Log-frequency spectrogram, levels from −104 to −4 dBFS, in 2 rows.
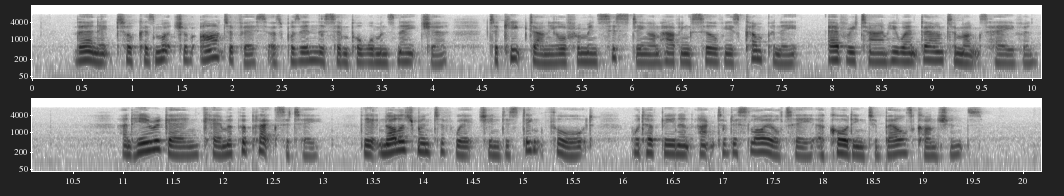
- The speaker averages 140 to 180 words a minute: Yes, average, 160 wpm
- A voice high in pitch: No, medium, 165 Hz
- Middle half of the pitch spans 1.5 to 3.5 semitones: Yes, average, 3.2 semitones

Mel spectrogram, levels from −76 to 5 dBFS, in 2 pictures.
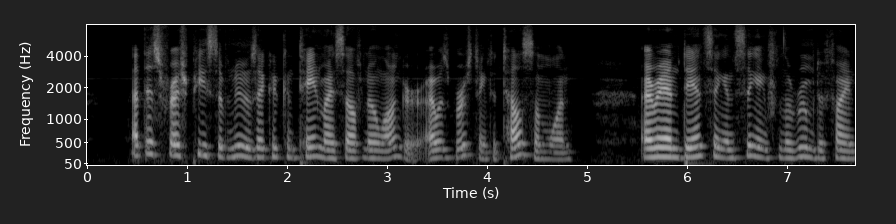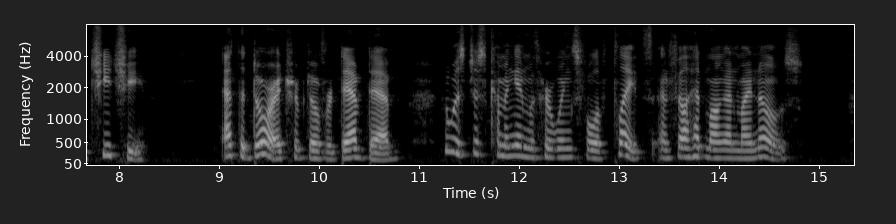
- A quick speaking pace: Yes, fast, 220 wpm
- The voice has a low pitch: No, medium, 185 Hz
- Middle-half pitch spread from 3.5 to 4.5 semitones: Yes, average, 3.8 semitones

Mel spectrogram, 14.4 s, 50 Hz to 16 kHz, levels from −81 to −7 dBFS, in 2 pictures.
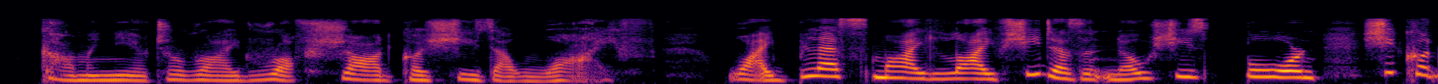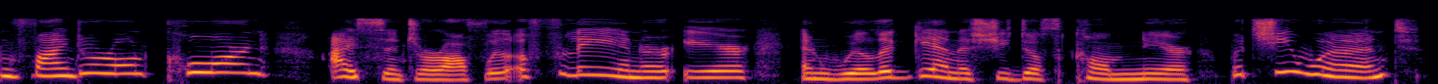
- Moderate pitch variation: No, wide, 7.8 semitones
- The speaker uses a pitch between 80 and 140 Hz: No, high, 220 Hz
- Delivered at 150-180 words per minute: No, average, 190 wpm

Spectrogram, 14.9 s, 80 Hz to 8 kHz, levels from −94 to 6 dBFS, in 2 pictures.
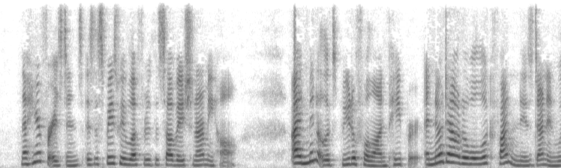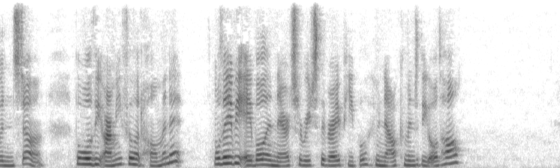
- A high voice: Yes, high, 245 Hz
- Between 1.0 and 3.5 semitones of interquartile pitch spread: No, average, 4.5 semitones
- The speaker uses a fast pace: Yes, fast, 255 wpm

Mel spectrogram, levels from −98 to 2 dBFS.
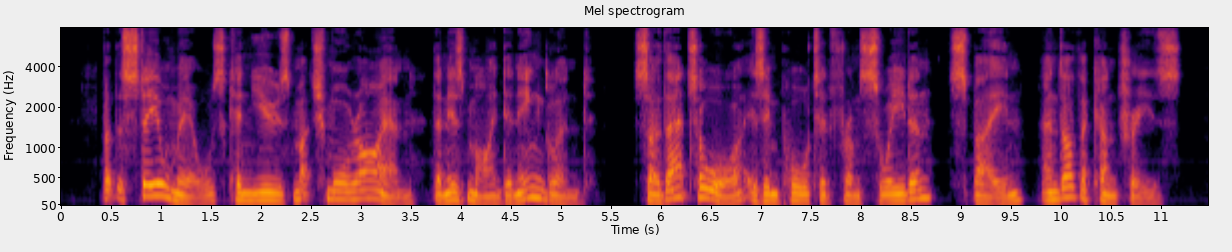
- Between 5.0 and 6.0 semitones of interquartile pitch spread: Yes, wide, 5.4 semitones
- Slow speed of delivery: Yes, slow, 130 wpm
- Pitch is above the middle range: No, low, 115 Hz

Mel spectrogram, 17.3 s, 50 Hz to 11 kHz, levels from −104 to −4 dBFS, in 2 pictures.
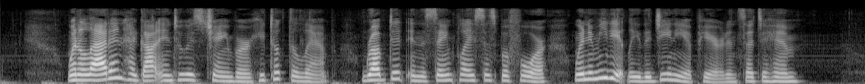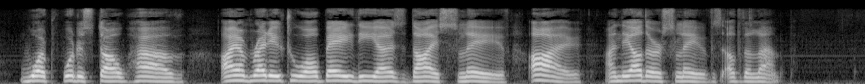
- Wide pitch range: No, average, 3.6 semitones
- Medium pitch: Yes, medium, 175 Hz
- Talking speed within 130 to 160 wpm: No, average, 170 wpm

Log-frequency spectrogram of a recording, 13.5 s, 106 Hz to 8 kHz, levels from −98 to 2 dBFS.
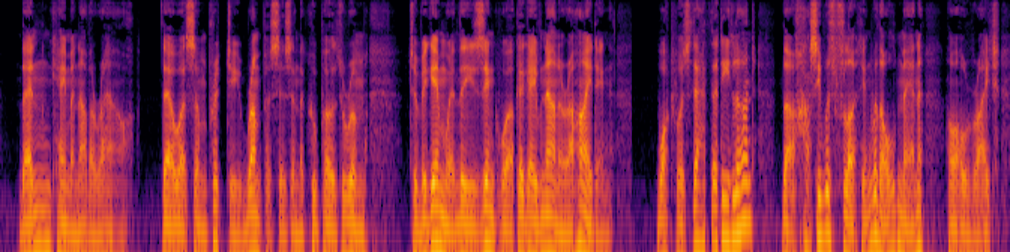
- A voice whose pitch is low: Yes, very low, 85 Hz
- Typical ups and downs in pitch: No, wide, 6.1 semitones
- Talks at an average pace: Yes, average, 165 wpm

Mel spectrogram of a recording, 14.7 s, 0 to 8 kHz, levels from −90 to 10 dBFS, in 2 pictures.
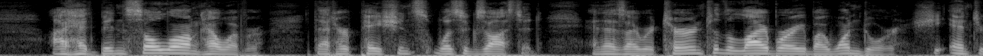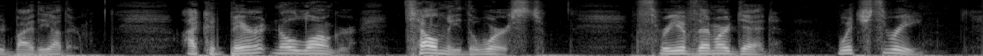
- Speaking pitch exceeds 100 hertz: Yes, medium, 140 Hz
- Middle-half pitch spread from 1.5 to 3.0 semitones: No, average, 4.1 semitones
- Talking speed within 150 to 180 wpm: Yes, average, 175 wpm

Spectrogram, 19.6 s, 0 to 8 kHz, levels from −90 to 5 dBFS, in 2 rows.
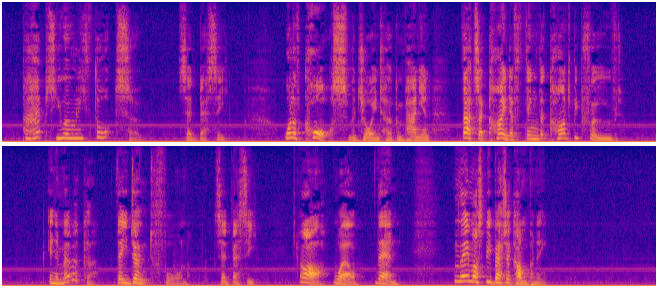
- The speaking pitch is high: Yes, high, 200 Hz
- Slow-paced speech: Yes, slow, 115 wpm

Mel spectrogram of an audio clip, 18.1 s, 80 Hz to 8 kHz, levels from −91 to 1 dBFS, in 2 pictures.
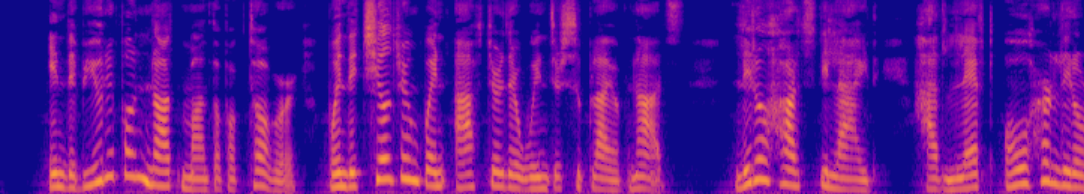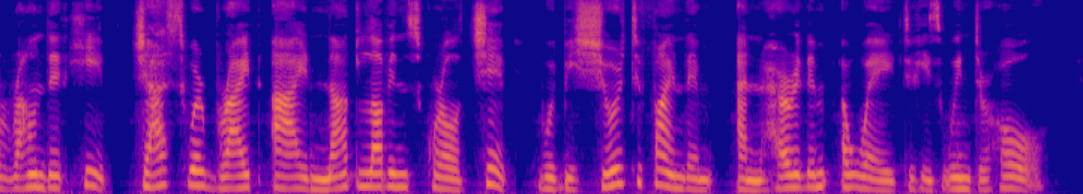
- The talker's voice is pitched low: No, medium, 185 Hz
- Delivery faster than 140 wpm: Yes, average, 165 wpm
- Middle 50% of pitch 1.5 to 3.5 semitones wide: No, average, 4.3 semitones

